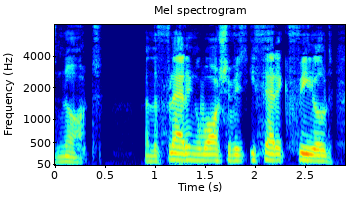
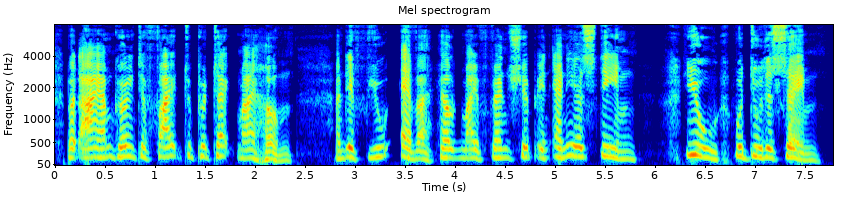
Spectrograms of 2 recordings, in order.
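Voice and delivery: higher voice, firm and determined; resolute Ammon; 7 semitones higher than usual. A narrator's reading. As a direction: vow to defend home.

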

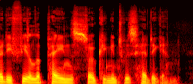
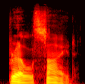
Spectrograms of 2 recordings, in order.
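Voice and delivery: ordinary delivery

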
